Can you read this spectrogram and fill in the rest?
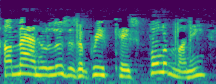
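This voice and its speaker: An actress playing a supportive, inquisitive wife in a 1970s radio drama, earnest and questioning. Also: female voice, on the high side, fairly quick, natural voice. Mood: concerned, puzzled. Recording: muffled band-limited 1970s radio recording.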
